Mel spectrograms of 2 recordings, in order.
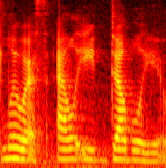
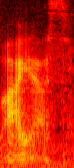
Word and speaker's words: Louis: So you should know, because I was reading that, RLS was known as Lewis, Lewis. Aha! Okay, so it is Robert Louis Stevenson.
